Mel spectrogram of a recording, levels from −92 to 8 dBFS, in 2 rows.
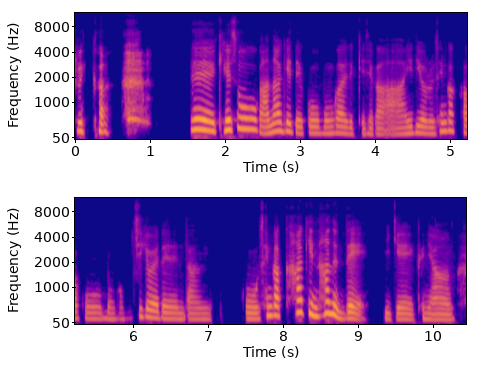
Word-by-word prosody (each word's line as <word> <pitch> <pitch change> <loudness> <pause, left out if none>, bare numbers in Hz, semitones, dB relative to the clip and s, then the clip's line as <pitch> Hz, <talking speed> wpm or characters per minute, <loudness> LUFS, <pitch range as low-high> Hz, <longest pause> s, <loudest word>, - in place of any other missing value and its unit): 그러니까 220 -3 0 1.1
네 265 -3 +8
계속 275 +1 +4
안 175 +4 0
하게 230 -1 +2
되고 175 -2 -4
뭔가 175 +1 -4
이렇게 160 -1 -9
제가 155 -1 -7
아이디어를 170 0 -4
생각하고 170 -7 -6
뭔가 155 -1 -12
움직여야 185 +4 -3
된단 150 -2 -7 0.4
고 155 -1 -4
생각하긴 250 - +3
하는데 175 - +3 0.2
이게 150 -2 -6
그냥 145 -2 -6
170 Hz, 275 characters per minute, -22 LUFS, 155-230 Hz, 1.1 s, 네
